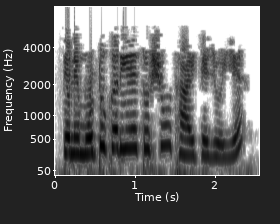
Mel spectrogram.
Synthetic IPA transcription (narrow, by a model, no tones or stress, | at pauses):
t̪eːnemoːʈũkəɾijet̪oʃũːt̪ʰaːjt̪eːd͡ʒoːie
